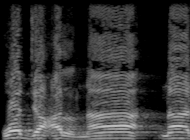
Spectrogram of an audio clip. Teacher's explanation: Wa ja'alna, dibaca panjang, dibaca dawa, namanya mad asli atau mad tabi'i, panjangnya 1 alif atau 2 harokat. Harokatnya 2 ketukan, 2 gerakan tangan.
